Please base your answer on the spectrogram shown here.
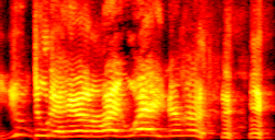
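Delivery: high shouted scolding; incredulous shout. Real, not acted. Yelling at the witness through the screen, laughing.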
